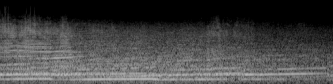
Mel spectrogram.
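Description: A loud, high-pitched Formula 1 race car engine whines past, its tone sliding down as it goes, with a constant roar of more F1 cars and crowd noise behind. No one speaks.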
